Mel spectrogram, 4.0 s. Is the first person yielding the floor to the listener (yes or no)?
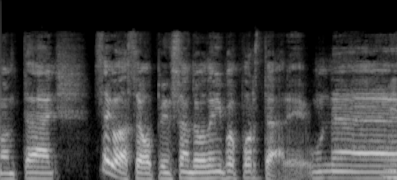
no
